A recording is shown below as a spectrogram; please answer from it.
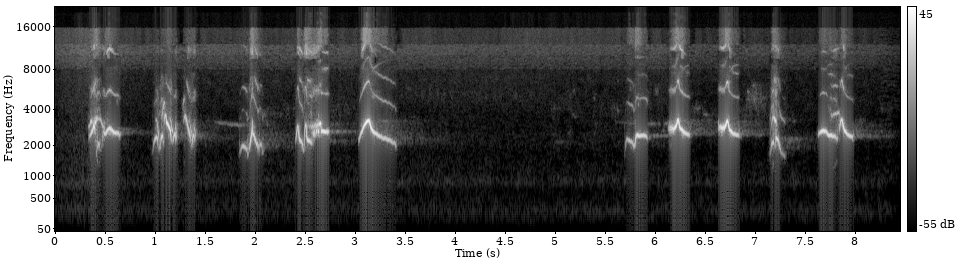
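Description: An American Robin sings clear, whistled phrases that rise and fall, about six in a quick run, a pause, then another run. No other sounds.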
